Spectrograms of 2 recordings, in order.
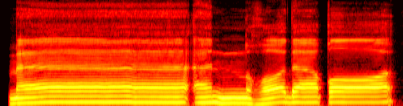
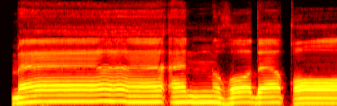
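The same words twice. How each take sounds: The two takes are said the same way.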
